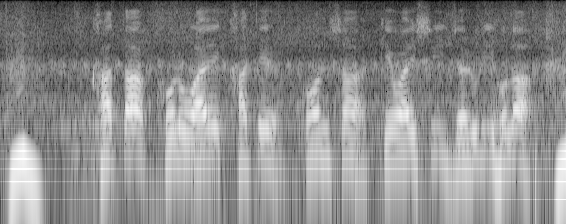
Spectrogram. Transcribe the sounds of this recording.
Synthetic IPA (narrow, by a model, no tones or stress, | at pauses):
kʰat̪akʰolʋaekʰat̪eɾkɔnsakeʋajsid͡ʒəɾuɾiɦola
